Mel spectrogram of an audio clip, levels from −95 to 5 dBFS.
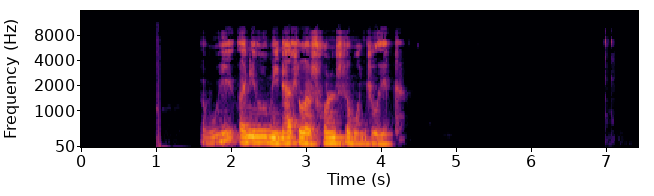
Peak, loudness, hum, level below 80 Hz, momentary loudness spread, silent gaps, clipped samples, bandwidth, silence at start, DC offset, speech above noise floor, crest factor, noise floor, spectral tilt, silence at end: -2 dBFS; -20 LUFS; none; -62 dBFS; 11 LU; none; under 0.1%; 9.4 kHz; 1.6 s; under 0.1%; 34 dB; 20 dB; -53 dBFS; -5.5 dB/octave; 3.2 s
